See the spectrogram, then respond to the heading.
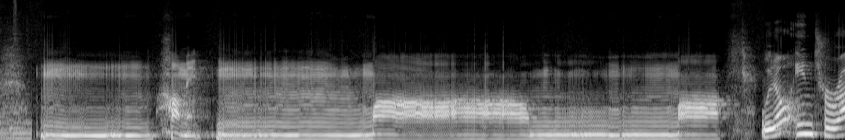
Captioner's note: humming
